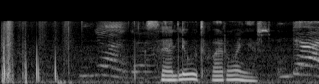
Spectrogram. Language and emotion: Russian, positive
